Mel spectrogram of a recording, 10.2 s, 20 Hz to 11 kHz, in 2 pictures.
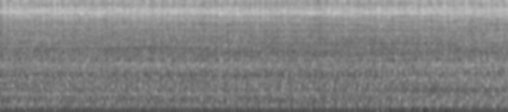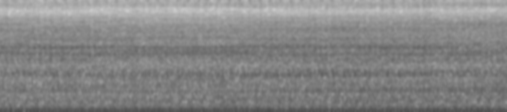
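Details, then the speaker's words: Car idling with slight throttle right after a transmission fluid change (about 3.4–3.7 L) and additive: constant even buzz over the engine; buzzing persists, possibly from the transmission, not confirmed. "You hear that buzzing sound still there."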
